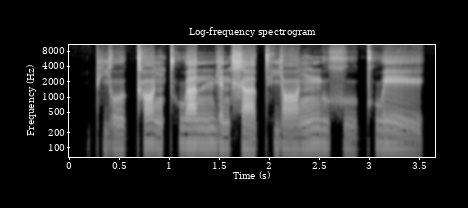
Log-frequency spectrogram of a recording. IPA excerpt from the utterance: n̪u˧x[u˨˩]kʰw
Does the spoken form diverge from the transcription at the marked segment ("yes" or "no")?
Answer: no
